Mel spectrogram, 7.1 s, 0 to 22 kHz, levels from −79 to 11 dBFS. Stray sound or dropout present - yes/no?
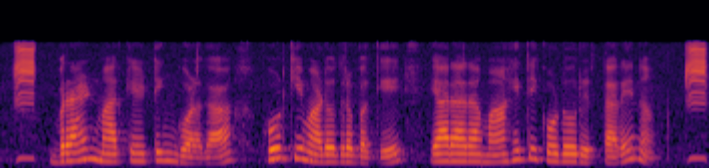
no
